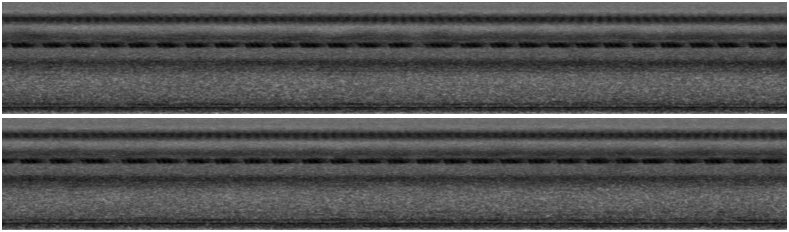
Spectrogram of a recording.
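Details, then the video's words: Male crickets chirping to attract females, made with their wings, at midnight in a backyard in Banda Aceh, Indonesia, right after a heavy December downpour. A long, very even train of quick pulsed chirps sounds above a steady high insect hum, with faint low croaks. "Crickets' chirping and Frogs' croaking"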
